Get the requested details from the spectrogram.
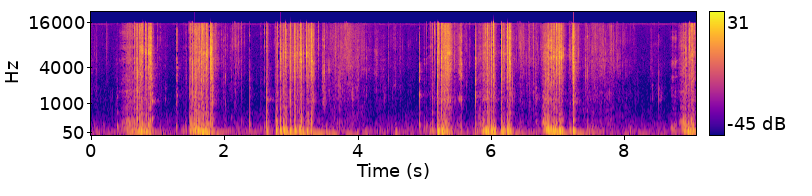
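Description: A solid, oval, dry red bar of soap held in the hand is shaved and scraped with a metal utility-knife blade. The result is a series of raspy, crunchy scraping strokes with a dull low body and bright shaving texture, separated by short pauses.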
